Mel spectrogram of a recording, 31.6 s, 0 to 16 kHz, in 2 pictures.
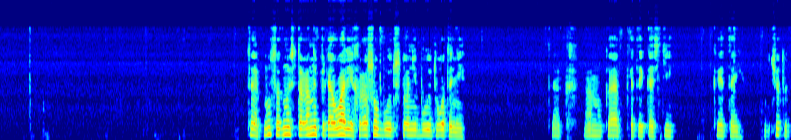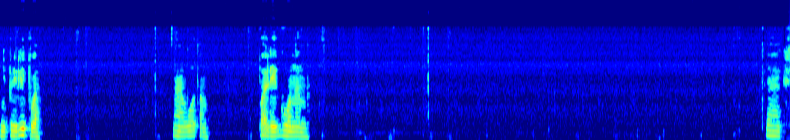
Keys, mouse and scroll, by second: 0.7-1.9 scroll up 4, 1.9 scroll up 1, 2.0 middle click, 3.0-3.6 scroll down 1, 3.6 middle click, 3.6 scroll down 2, 4.8 scroll down 1, 6.1 shift+click, 7.9 click, 12.3 shift+click, 15.1 click, 17.3 shift+click, 19.3 click, 22.1 middle click, 23.0-23.5 scroll up 4, 23.5 shift+middle click, 24.7 click.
